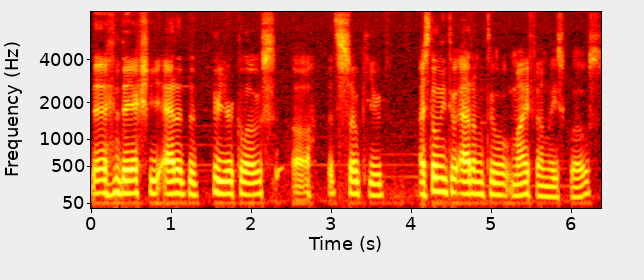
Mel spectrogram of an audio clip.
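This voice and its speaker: A man speaks at a moderate pace and fairly high pitch with fairly even intonation. The sound is dry and close with no echo, with music in the background. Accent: Dutch. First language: Dutch. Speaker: streamer. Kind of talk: casual chat. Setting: livestream. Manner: halting.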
